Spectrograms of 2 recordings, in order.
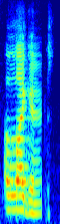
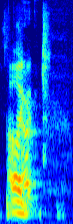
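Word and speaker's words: Allegiant: The Allegant or Allegant? Yeah. – Allegant. A-L-A-G-N-T. Allegant.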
